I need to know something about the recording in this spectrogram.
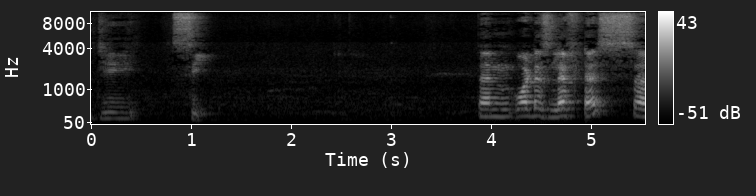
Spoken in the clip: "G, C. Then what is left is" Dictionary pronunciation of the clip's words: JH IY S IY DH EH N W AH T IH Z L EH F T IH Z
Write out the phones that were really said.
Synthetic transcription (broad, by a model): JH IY S IY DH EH N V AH T IH Z L EH F T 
